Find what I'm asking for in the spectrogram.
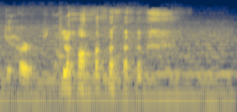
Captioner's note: laughs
